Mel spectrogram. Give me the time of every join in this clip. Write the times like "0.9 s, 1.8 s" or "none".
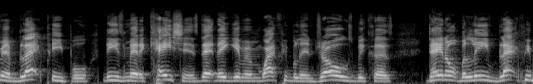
1.0 s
